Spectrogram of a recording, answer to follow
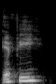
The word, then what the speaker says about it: IIFE: It's also just known as an IIFE. Sometimes I think it's pronounced iffy.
